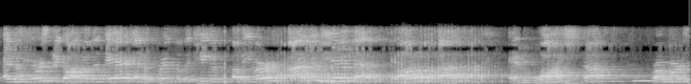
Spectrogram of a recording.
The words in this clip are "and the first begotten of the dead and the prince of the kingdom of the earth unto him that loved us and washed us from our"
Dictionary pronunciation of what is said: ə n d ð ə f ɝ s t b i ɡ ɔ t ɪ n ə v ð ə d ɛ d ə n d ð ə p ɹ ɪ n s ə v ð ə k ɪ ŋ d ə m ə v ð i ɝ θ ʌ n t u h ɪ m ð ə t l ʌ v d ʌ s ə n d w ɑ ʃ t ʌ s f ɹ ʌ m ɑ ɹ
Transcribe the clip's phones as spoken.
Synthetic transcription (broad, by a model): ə n ð ə f ɝ s t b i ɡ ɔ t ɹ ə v ð ə d ɛ d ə n ð ə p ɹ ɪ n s ə v ð ə k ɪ ŋ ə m ə v ð i ɝ θ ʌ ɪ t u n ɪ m ð ə t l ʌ d ʌ s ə n w ɑ ʃ t ʌ s f ɹ ʌ m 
